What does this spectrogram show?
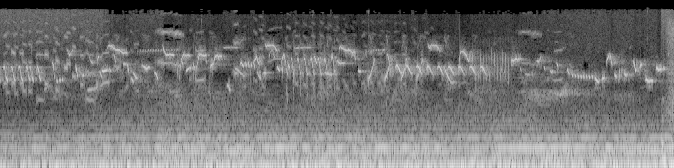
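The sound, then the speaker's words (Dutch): Rapid, high, wren-like warbling and trills, made from a processed human voice, run continuously and fairly loud over a low, steady droning hum. “tot uiteindelijk het eindproduct, dat ik mijn eigen stem heb vervogeld.”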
